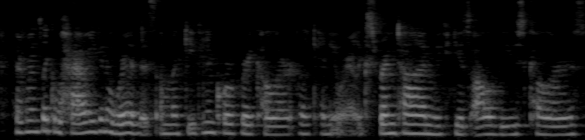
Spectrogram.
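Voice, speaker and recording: Her voice is somewhat breathy, with a dark, mellow tone at a medium pitch for a woman. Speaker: beauty vlogger. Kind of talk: product review monologue. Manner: fast.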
